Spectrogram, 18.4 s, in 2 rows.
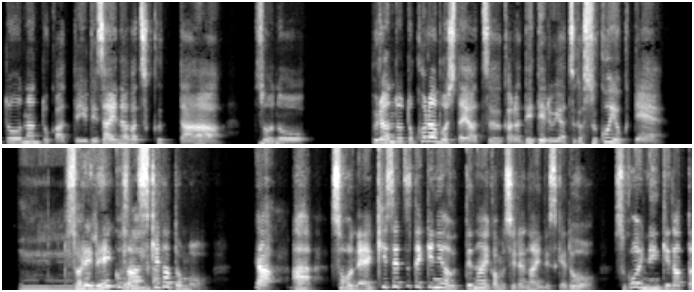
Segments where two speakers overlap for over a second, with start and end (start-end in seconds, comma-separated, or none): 10.1-11.4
